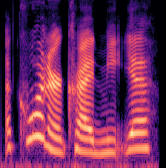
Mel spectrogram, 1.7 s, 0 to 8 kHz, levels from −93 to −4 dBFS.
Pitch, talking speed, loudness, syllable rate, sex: 245 Hz, 145 wpm, -16 LUFS, 4.0 syllables/s, female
